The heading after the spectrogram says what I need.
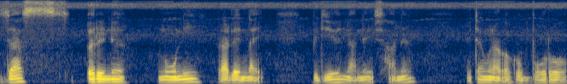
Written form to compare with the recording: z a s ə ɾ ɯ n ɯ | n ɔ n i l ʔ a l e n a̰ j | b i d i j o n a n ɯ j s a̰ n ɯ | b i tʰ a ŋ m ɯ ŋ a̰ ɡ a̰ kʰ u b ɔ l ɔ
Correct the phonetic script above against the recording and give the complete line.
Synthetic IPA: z a s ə ɾ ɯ n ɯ | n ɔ n i ɾ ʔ a l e n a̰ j | b i d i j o n a n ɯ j s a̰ n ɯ | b i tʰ a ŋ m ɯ n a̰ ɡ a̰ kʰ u b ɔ ɾ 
